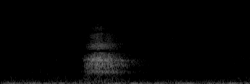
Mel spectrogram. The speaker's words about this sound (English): Now, I take the leaves and breathe upon them.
